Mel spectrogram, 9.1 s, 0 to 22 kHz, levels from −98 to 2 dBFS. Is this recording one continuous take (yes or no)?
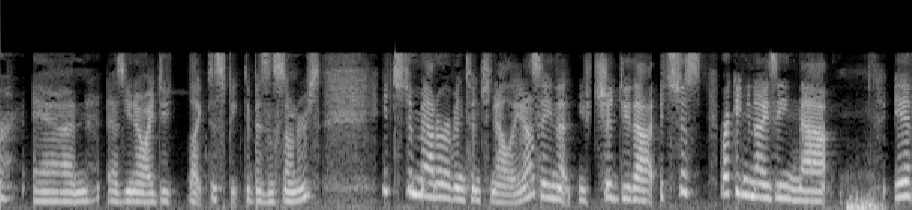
no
